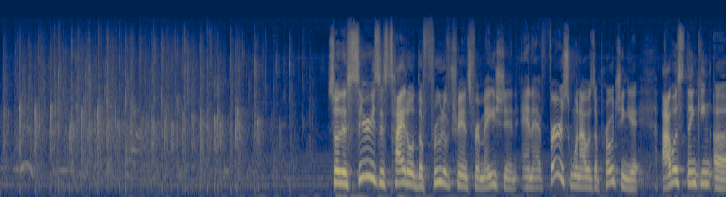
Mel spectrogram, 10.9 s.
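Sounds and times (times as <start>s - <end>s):
crowd applauding for volunteers: 0.0s - 4.7s
speech: 5.0s - 10.8s.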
